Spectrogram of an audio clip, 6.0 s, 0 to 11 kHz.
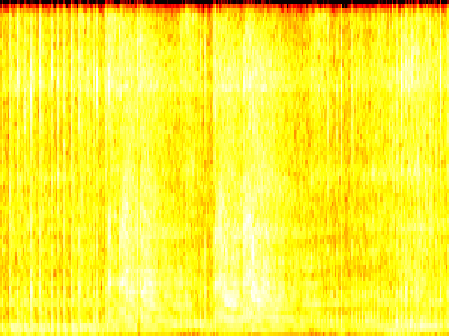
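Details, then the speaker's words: Freshly rebuilt Husqvarna 371xp chainsaw, roughly stock compression, first runs: it blips up and falls back with uneven burbling four-stroking. It is loading up slightly rich on leftover assembly oil in the bottom end. "I think still got oil in it you can hear it it's loading up just a hair"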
